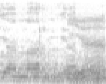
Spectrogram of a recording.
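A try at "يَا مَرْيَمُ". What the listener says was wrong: Ya-nya panjang.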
